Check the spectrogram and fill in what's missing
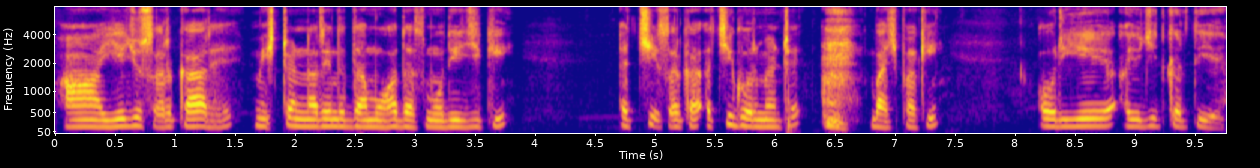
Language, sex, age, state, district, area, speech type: Hindi, male, 18-30, Uttar Pradesh, Ghazipur, urban, spontaneous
